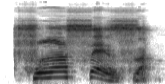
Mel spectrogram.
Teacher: In this case, you will hear the Z sound because S is between two vowels. When S is between two vowels in French, it has the Z sound.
